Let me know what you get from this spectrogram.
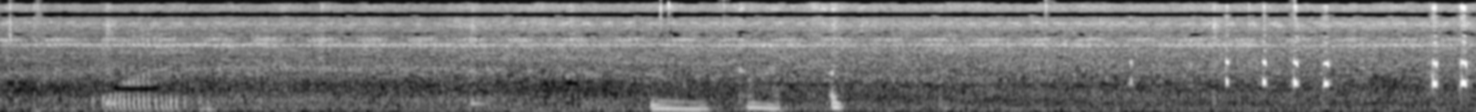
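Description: A toad gives short, low, grunting croaks at night over a steady insect hum.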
